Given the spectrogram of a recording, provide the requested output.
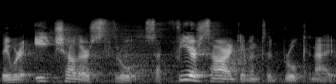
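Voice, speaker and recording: Moderately paced talk from a man, with noticeable noise behind it. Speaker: professional storyteller. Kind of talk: storytelling, folk tale told to camera with a short intro.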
